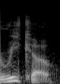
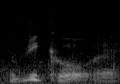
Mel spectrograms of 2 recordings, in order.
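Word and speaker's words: Ricoh: a camera what make and model it's a Rico Rico how do you spell that r i c o h okay got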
